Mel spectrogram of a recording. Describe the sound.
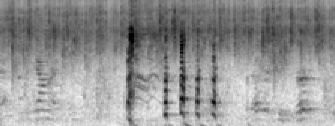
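Heavy rain pours down in a steady, dense hiss, with a handful of sharp taps and splats cutting through midway and muffled voices talking faintly underneath.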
